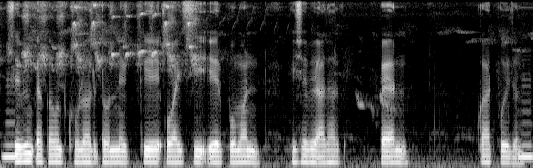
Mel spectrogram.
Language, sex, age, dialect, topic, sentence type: Bengali, male, 18-24, Rajbangshi, banking, statement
